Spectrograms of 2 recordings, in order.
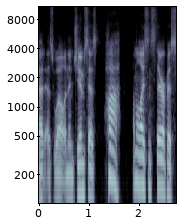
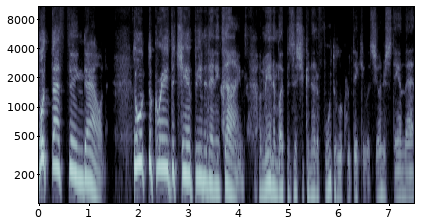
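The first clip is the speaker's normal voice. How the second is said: hyped wrestling title-fight promo announcer voice; 3 semitones higher than usual. Retelling a wrestling promo, speaker quotes Macho Man to Mean Gene in a Macho Man Randy Savage impression. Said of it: "It's a great impression".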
